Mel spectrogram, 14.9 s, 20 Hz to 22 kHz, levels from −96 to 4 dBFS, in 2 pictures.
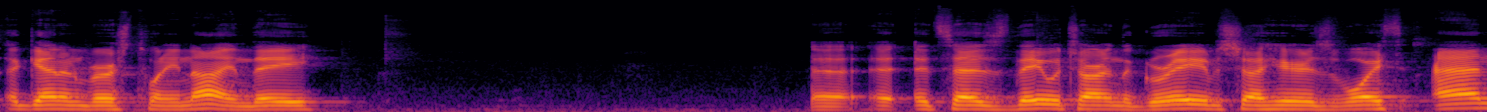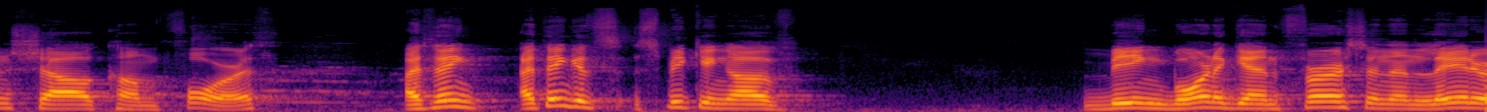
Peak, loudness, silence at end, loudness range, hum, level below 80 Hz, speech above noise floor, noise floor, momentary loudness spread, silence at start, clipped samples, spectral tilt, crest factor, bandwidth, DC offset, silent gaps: -4 dBFS; -20 LUFS; 0 s; 7 LU; none; -58 dBFS; 41 dB; -60 dBFS; 10 LU; 0.05 s; under 0.1%; -6.5 dB/octave; 18 dB; 10 kHz; under 0.1%; none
